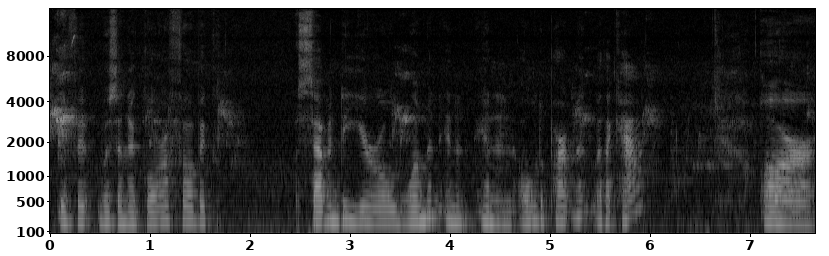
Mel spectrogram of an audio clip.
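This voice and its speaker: A woman with a medium-pitched, somewhat breathy voice speaks at a moderate pace, using fairly even intonation and long, frequent pauses. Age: 60s. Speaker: artist and graphic memoir author. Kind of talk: casual talk to camera.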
